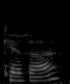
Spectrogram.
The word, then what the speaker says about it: Cara: My name is Cara, but the way to actually pronounce it is Ka.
